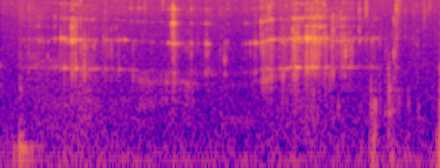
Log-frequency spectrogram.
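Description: Glass clinking as whisky is drunk: several bright, irregular clinks and a faint liquid slosh, with ice-like taps scattered over a quiet background and no talking.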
